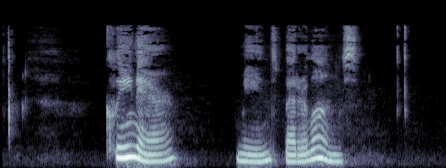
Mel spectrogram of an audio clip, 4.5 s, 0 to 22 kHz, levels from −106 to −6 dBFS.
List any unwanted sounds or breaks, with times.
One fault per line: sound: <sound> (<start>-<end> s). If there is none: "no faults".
no faults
